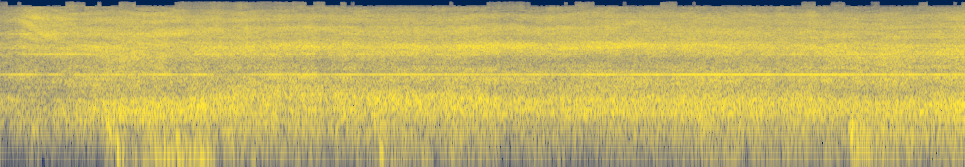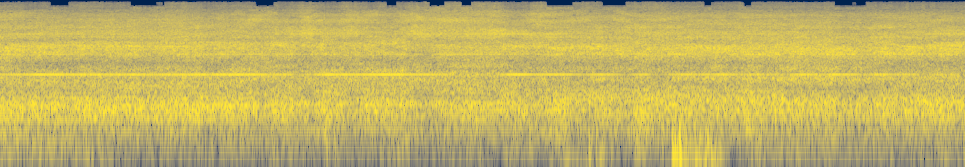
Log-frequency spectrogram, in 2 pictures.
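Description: A hair dryer blows steadily while a fringe is styled from behind the client, a constant loud whooshing roar with a faint steady whine running through it and a few brief dips as the airflow shifts, with no talking.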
